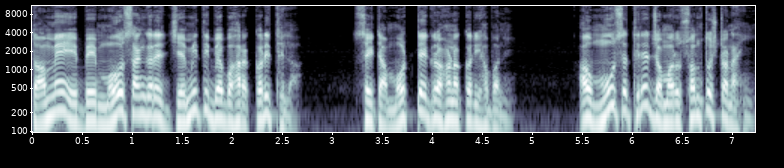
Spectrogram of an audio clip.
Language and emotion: Odia, angry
